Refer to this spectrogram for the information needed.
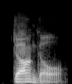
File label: "dongle", American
